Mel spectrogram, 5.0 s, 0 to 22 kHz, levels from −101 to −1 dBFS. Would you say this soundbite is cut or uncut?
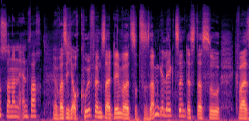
uncut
